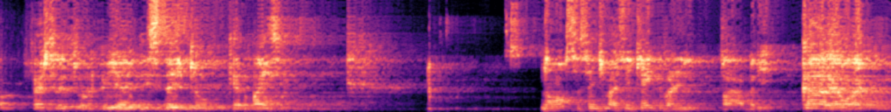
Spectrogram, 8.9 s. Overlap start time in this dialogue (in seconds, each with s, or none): none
